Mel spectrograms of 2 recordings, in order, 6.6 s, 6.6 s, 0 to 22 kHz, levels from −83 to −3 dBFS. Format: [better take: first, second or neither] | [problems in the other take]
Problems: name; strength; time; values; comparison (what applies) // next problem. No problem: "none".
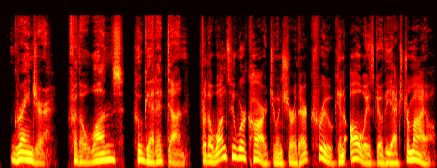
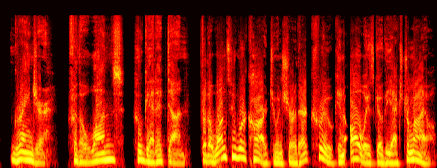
first | distortion; slight; 10% of the sound clipped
